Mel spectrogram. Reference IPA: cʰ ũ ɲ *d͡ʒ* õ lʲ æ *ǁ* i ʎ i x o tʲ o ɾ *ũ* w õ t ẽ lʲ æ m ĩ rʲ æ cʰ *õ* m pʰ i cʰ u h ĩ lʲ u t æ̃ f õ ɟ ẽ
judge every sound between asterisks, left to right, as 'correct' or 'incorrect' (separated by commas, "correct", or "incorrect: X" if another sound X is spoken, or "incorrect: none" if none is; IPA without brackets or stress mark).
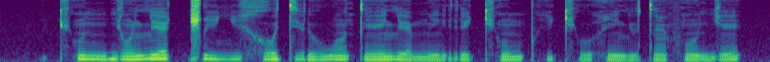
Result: incorrect: ɟ, correct, incorrect: u, incorrect: ũ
